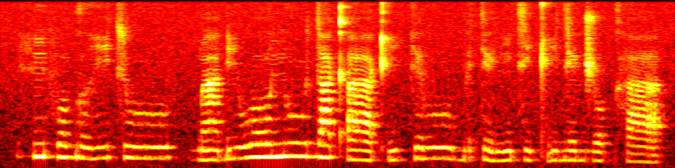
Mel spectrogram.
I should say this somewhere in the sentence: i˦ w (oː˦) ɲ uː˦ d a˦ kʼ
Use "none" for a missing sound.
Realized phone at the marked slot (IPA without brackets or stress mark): oː˦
